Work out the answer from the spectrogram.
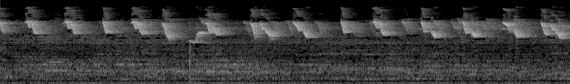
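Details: Peruvian saffron finch under tournament training sings a brisk, regular sequence of loud, high notes that slide downward, about two to three per second, with one soft tap in the background.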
